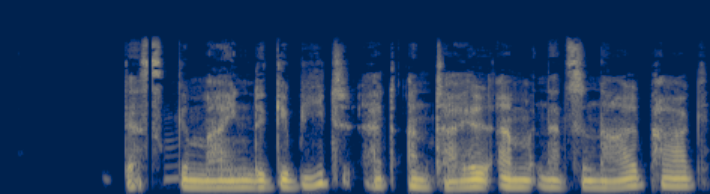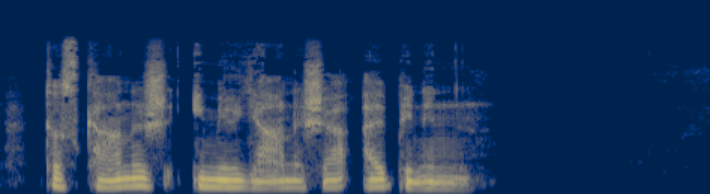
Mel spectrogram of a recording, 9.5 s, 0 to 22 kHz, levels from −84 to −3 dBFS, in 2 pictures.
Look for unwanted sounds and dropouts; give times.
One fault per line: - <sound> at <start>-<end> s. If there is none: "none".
- dropout at 1.0-1.0 s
